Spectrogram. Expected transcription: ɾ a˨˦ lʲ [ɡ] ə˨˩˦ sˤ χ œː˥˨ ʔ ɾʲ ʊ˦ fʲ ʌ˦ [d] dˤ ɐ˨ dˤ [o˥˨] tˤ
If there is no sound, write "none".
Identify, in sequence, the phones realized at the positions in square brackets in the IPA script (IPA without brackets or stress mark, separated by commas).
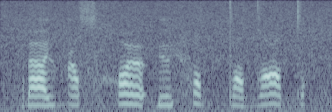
ɡ, tˤ, o˥˨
